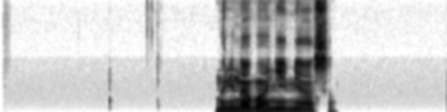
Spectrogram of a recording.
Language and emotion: Russian, sad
